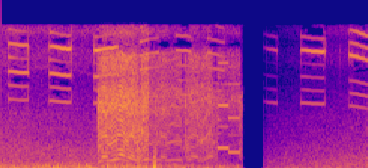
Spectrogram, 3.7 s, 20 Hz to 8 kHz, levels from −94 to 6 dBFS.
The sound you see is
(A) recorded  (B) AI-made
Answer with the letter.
A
